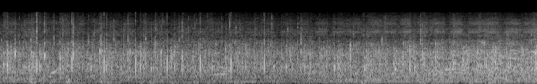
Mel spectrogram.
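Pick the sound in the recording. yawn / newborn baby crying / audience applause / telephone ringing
audience applause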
